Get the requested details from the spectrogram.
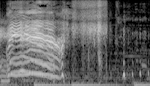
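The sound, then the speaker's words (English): A kitten gives one long, high, drawn-out meow that rises and falls, loud, followed by a scatter of fainter, scratchy noises. “It fires kittens. Mew. Mew. Mew.”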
